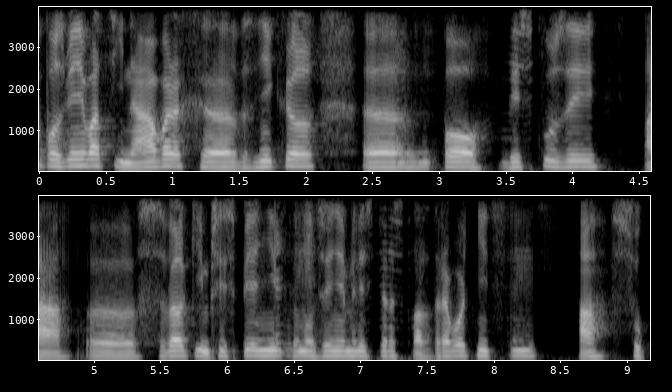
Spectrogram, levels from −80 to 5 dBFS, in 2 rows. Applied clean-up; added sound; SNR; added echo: neural mask model DeepFilterNet 3.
